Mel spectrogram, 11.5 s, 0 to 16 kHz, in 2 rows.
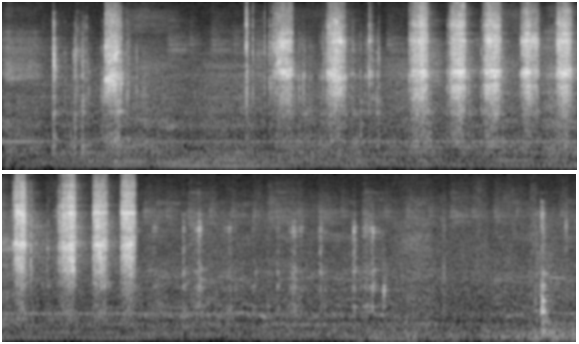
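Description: A torque wrench clicks and ratchets while tightening lug nuts on a 2025 Tesla Model 3 wheel, with a run of about a dozen evenly spaced, fairly loud ratcheting bursts, then quieter scattered clicks.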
